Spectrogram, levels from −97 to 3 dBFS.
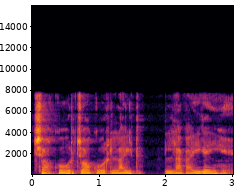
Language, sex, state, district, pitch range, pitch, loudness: Hindi, male, Delhi, New Delhi, 105-135 Hz, 115 Hz, -20 LUFS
